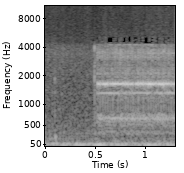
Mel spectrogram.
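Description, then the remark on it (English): A telephone starts ringing partway through, a steady, bright trilling tone that holds without a break after a quiet start. It sounds clear and far away, with no voices over it. “Oh, it's the phone ringing, Mother.”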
